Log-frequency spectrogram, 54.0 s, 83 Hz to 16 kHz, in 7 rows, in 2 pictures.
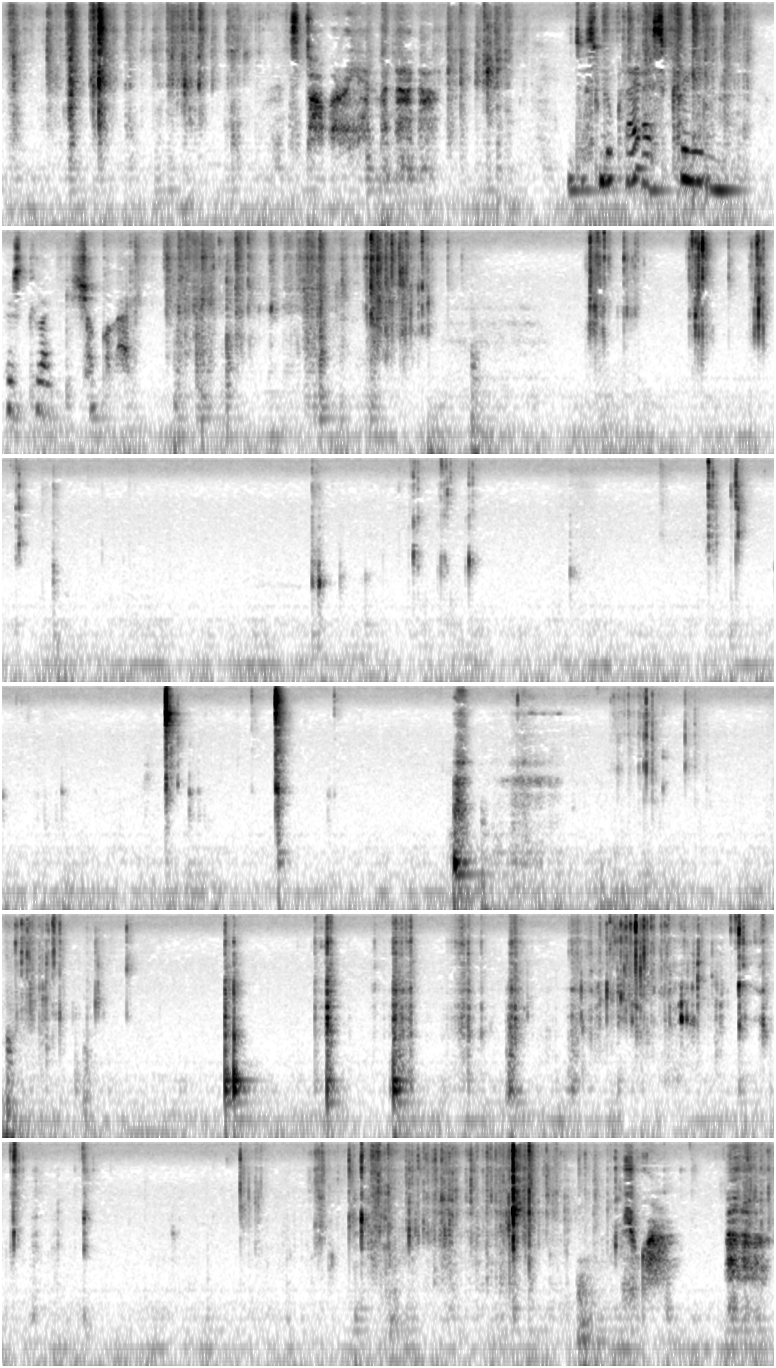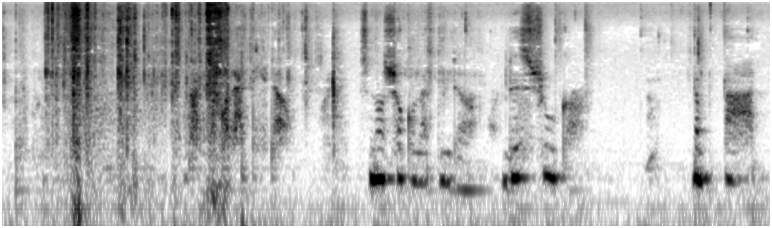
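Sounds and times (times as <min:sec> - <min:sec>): woman whispering: 0:02.7 - 0:04.5, 0:05.7 - 0:09.2, 0:44.8 - 0:46.3, 0:48.1 - 0:52.2, 0:53.2 - 0:54.0
biting frozen ice cream crunching: 0:34.0 - 0:39.5.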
